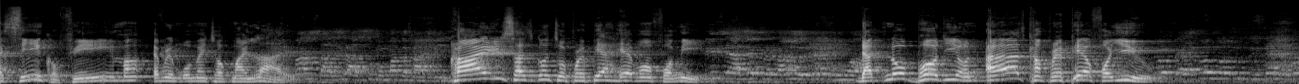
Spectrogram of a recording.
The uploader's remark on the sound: live from Douala, Cameroon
